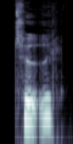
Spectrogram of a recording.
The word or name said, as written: tøddel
